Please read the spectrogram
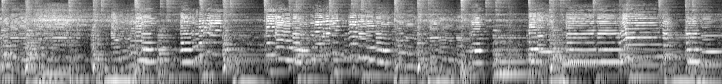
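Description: Live jazz ensemble playing a blues: saxophones and brass over piano, double bass and drum kit with cymbals. Near the end one horn slides up in pitch.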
